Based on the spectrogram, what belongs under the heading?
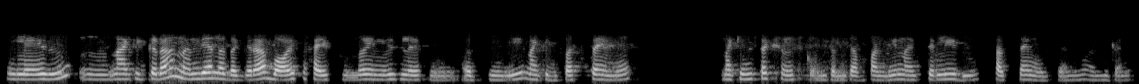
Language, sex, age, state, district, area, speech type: Telugu, female, 30-45, Andhra Pradesh, Nandyal, rural, conversation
